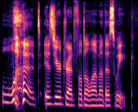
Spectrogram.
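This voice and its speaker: A woman's voice: lowish voice, animated, a little slow, clear, resonant tone, no echo, studio quality. A woman co-hosting a podcast in casual chat, reacting in a playful, supportive way. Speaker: podcast co-host.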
